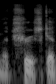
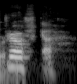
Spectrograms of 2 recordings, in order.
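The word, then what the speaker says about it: Matryoshka: I'm saying it wrong. I don't know what the word is in Russian, but they're called Matruska dolls for sure. Matroska. Matroska. That's how you said.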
